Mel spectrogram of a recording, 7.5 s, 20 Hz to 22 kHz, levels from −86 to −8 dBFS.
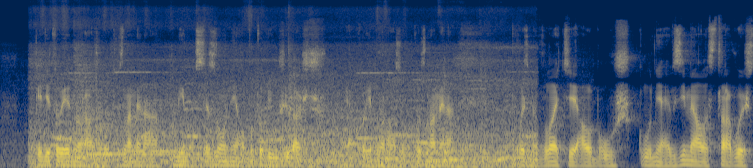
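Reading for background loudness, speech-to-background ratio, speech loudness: −24.5 LKFS, 2.0 dB, −22.5 LKFS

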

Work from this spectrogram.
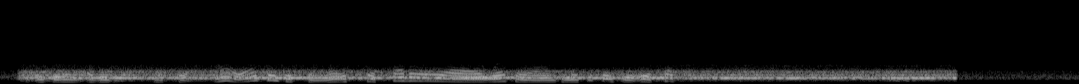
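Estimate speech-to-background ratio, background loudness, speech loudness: −2.0 dB, −33.5 LKFS, −35.5 LKFS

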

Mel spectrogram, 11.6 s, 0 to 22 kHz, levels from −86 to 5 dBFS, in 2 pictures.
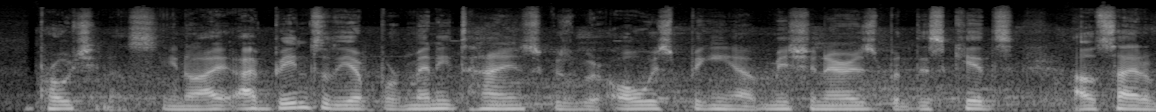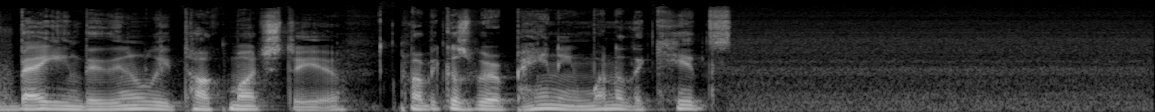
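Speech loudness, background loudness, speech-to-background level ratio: −25.0 LKFS, −39.0 LKFS, 14.0 dB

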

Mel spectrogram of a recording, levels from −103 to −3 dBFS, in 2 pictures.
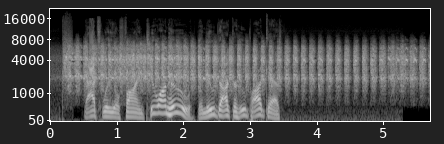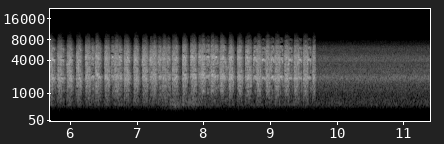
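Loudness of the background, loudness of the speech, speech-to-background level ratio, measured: −31.5 LKFS, −32.5 LKFS, −1.0 dB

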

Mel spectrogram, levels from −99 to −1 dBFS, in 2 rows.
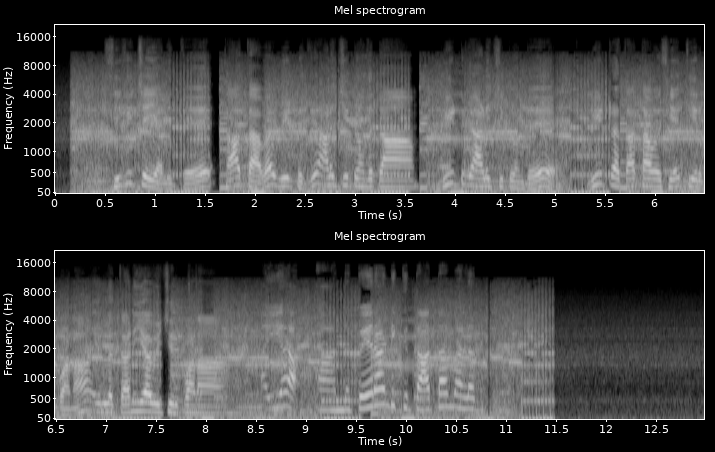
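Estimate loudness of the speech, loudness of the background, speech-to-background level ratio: −30.0 LKFS, −34.0 LKFS, 4.0 dB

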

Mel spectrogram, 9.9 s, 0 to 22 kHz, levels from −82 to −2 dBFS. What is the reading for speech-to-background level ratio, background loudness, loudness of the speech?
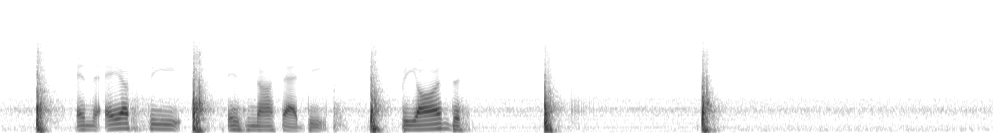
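−2.5 dB, −30.5 LKFS, −33.0 LKFS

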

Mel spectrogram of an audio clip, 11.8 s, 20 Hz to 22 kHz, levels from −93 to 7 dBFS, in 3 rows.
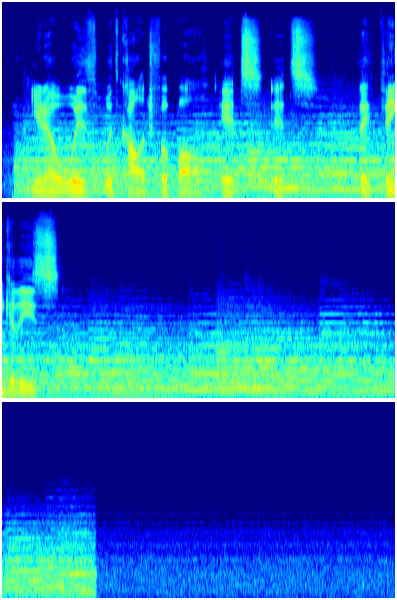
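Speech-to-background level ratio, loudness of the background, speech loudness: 5.5 dB, −37.0 LKFS, −31.5 LKFS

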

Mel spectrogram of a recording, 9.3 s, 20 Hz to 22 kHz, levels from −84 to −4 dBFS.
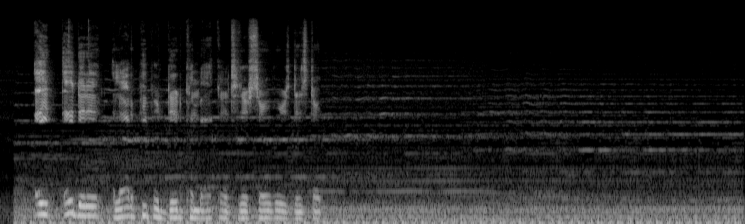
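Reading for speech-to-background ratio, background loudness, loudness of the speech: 12.0 dB, −39.5 LKFS, −27.5 LKFS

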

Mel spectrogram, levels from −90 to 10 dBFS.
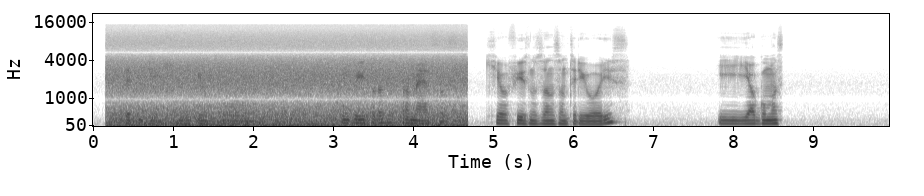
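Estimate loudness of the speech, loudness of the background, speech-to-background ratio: −25.5 LKFS, −24.5 LKFS, −1.0 dB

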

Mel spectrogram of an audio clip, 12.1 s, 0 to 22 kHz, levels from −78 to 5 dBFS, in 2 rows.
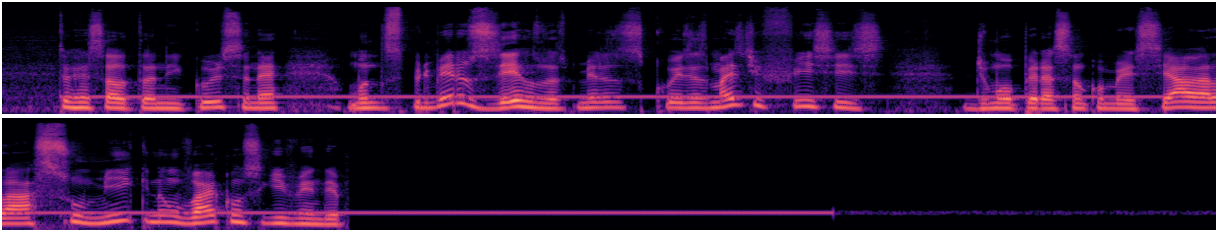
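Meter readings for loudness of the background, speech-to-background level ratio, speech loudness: −38.0 LKFS, 15.0 dB, −23.0 LKFS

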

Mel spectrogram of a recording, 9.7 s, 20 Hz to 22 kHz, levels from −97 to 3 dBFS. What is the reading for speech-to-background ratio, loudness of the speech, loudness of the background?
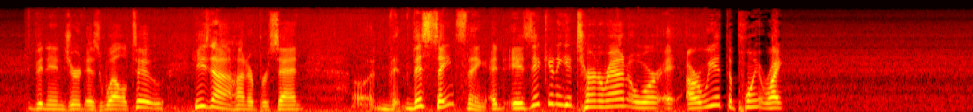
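19.0 dB, −27.5 LKFS, −46.5 LKFS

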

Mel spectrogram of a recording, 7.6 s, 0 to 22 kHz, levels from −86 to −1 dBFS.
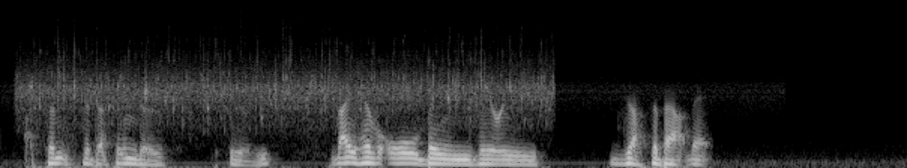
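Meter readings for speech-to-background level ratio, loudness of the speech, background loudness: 17.5 dB, −26.5 LKFS, −44.0 LKFS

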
